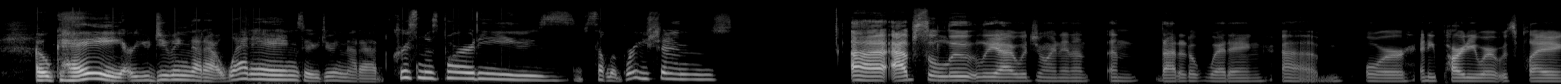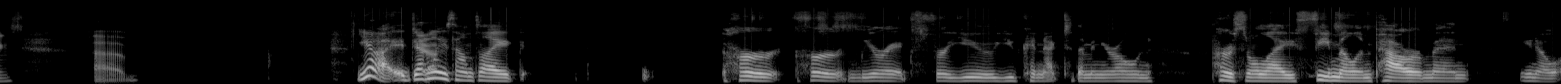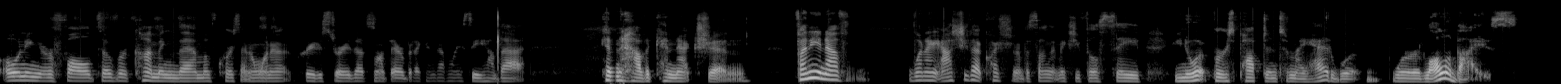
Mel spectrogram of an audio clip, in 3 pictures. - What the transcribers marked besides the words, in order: distorted speech; tapping; other background noise; static
- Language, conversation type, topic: English, unstructured, How do you decide which songs are worth singing along to in a group and which are better kept quiet?
- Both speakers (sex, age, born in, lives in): female, 30-34, United States, United States; female, 40-44, United States, United States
